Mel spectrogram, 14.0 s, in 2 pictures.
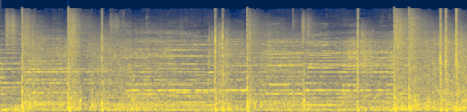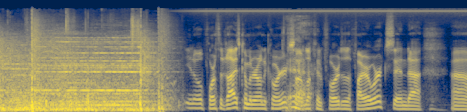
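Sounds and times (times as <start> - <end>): fireworks bursting with sharp bangs: 0.0 - 9.8
background music: 0.0 - 9.9, 11.2 - 11.8.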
